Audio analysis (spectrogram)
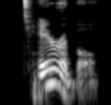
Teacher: Make sure you stress the first syllable. Terrible.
